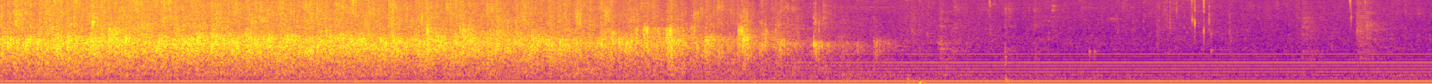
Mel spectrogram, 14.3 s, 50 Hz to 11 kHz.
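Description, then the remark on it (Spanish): An audience at ENADE 2018, the national private enterprise meeting, applauds loudly to welcome ANEP president Luis Cardenal, a dense, steady wash of clapping that gradually thins out and stops, leaving only a low electrical hum with no talking. “Para él, por favor, un fuerte aplauso.”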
